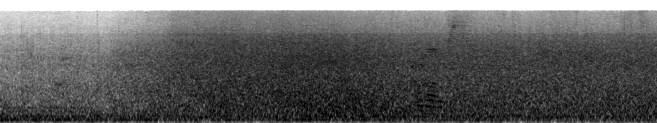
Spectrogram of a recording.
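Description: Steady rushing of surf and wind, swelling about a second and a half in and then holding.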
